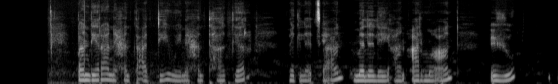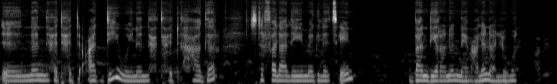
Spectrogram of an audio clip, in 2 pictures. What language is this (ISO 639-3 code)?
tir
